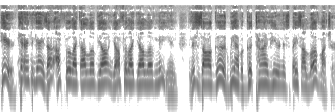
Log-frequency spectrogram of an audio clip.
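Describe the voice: Someone reads aloud plainly. There is ordinary variation in the pitch.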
